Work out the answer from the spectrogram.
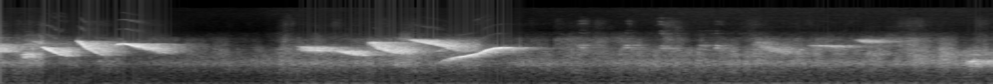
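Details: Green-winged saltator singing two loud bursts of rich whistles, with notes sliding down and then sweeping upward, separated by a short pause, over a steady hum of other birds calling.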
